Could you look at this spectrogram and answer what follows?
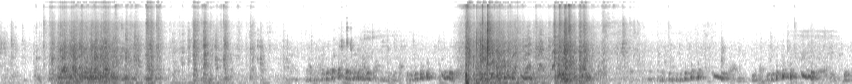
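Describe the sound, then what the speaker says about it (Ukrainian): Pigeons delivered in a parcel coo repeatedly at close range, soft throaty calls in rhythmic bursts with a few louder rustles between them. "Ось дві ось голубочки таких."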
